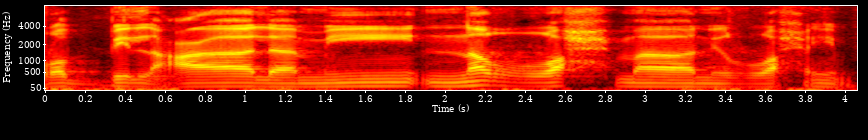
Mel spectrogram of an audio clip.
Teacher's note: یہ حمزہ جو ہے وصلی ہے، یہ جب ملائیں گے تو یہ حمزہ گر جائے گا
